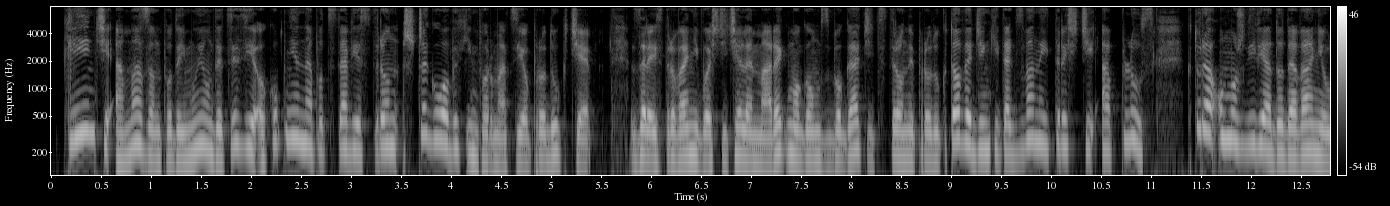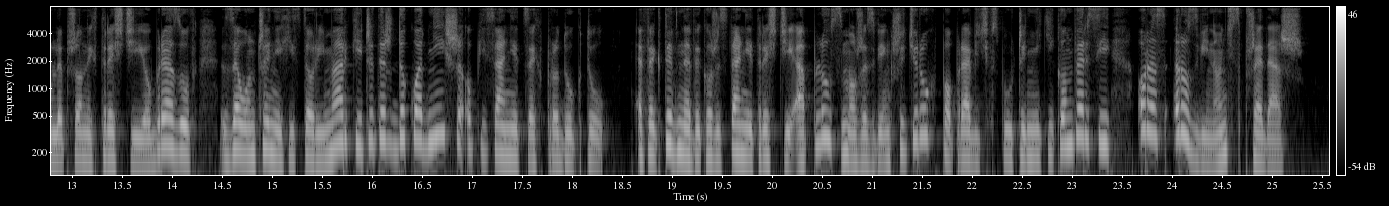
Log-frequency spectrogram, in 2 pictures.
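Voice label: Polish, Commercial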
